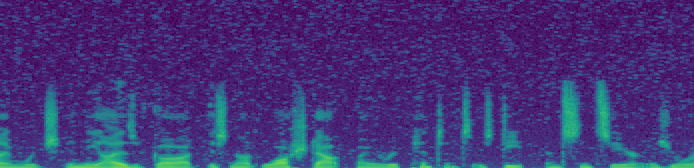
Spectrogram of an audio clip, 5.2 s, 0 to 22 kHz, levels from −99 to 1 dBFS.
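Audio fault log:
Throughout: overdone noise removal. A noise reduction stage set far too aggressively has switched off individual frequency bands near its noise estimate, taking the quieter parts of the speech with them. The background drops and breaks up into twinkling specks. A spectrogram shows scattered isolated dots between phrases and ragged, hollowed-out harmonics within them.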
